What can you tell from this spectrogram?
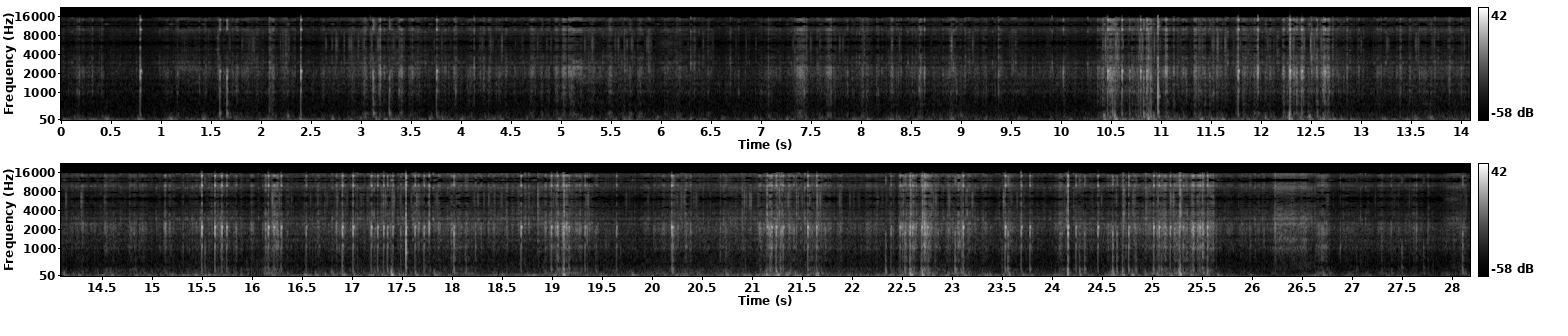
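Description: Mountain bike with a suspension fork rattling and clattering over a rough dirt trail at speed. The clatter is moderate at first, turns to loud, irregular knocks and bangs about ten seconds in, and eases off near the end.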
